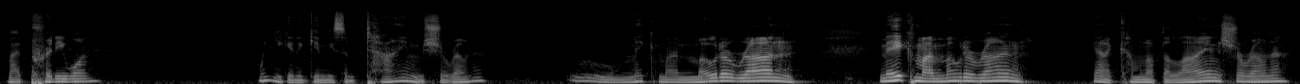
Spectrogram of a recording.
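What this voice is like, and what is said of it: Creepy dramatic reading voice. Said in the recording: “are you going to do it in a creepy voice? ... Don't do it like that”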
